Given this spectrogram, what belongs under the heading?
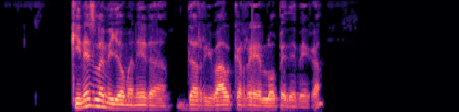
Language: Catalan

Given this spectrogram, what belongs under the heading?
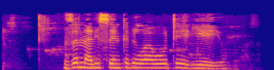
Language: Ganda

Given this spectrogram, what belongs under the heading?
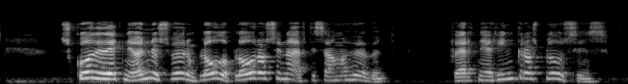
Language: Icelandic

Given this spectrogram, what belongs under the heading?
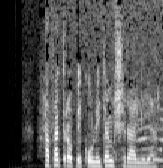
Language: Georgian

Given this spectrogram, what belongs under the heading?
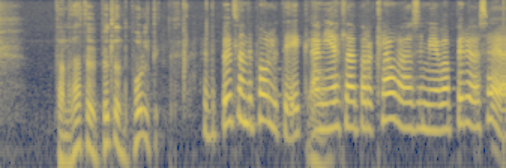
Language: Icelandic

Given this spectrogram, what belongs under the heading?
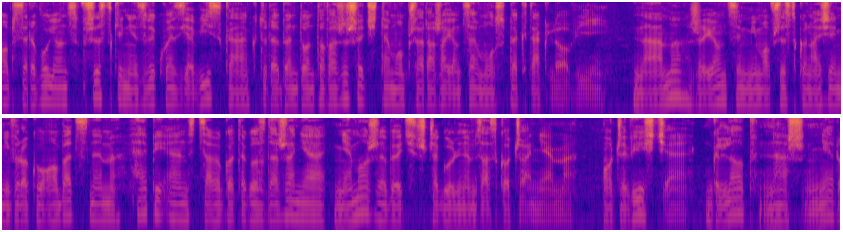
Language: Polish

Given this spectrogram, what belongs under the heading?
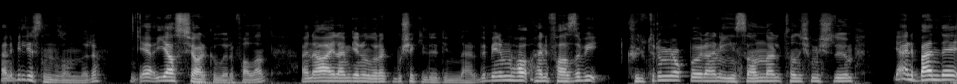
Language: Turkish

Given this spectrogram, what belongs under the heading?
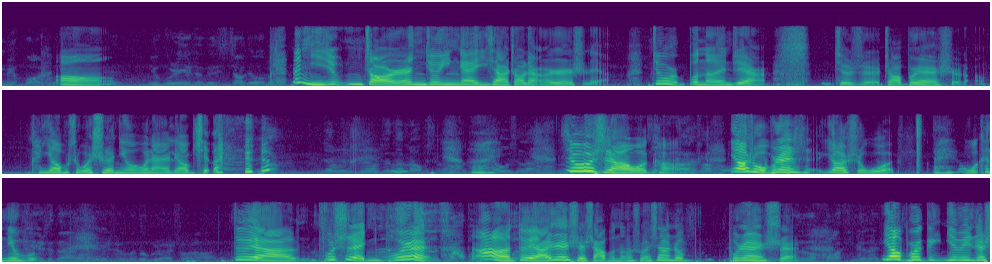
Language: Chinese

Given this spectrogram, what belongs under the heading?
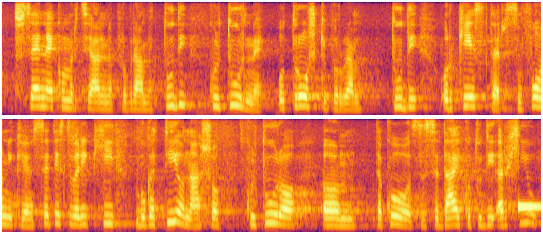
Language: Slovenian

